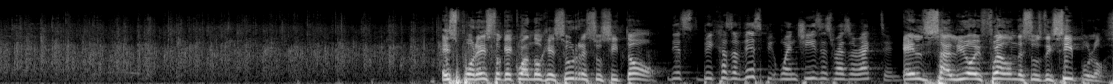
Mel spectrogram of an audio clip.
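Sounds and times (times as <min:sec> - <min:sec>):
audience applause: 0:00.0 - 0:04.7
speech: 0:04.4 - 0:11.1.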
